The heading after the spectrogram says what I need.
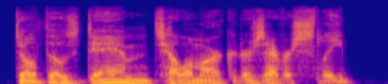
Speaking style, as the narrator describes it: he grumbled

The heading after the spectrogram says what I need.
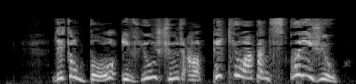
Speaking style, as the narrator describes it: Omri cried

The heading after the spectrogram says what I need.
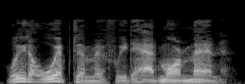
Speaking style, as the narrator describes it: the big sergeant growled

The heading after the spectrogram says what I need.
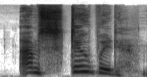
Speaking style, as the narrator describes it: Marigold shouted through tears

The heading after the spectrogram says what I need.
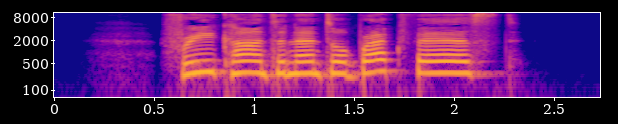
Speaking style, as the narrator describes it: yelling

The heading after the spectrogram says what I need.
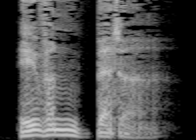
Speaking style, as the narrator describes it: Bayliss groaned inwardly

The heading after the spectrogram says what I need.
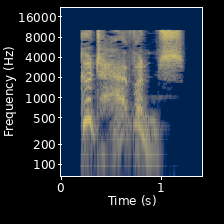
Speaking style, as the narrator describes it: cried Miss Howard

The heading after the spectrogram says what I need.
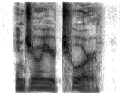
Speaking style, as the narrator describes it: Arden muttered

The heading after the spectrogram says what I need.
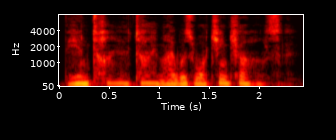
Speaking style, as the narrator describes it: he said, his voice suspiciously hoarse

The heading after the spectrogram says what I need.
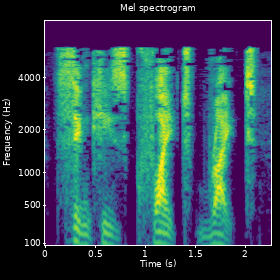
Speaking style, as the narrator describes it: said Sirius through clenched teeth

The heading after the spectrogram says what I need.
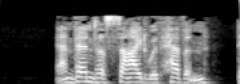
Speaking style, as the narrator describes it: Daniel snarled

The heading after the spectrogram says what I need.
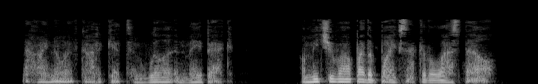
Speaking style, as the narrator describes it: Finn whispered dryly

